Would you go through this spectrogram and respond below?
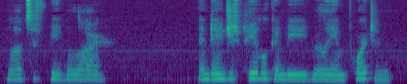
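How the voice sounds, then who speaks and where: A woman voicing a formal, gently meddling young alien woman in scripted dialogue, speaking in a measured, precise, deadpan way. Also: mid-range voice, husky, close to an everyday voice. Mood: calm, earnest.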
